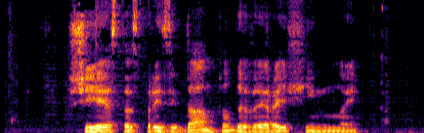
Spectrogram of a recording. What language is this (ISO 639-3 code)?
epo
